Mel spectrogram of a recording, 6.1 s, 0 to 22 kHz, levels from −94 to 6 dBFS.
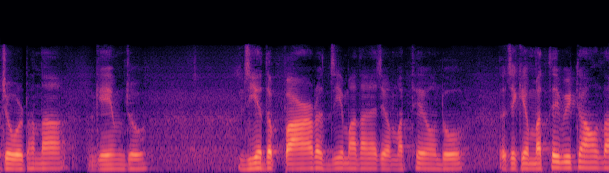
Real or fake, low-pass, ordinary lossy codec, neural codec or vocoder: fake; none; none; codec, 16 kHz, 1 kbps, X-Codec, WavLM features, trained on Multilingual LibriSpeech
